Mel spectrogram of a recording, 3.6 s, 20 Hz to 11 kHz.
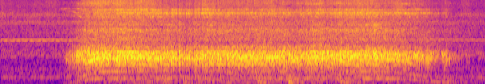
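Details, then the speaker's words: Lesu SK500 LC RC excavator rear track drive motor, after disassembly and reassembly: steady high whine, louder and rougher than normal; the motor shifts 1–2 mm when spinning fast and its housing rubs the cover (worse in reverse), leaving an indentation; motor is fixed, no adjustment, owner plans lubricant. "and as I just looked in here I can see this little indentation here is from where this is actually rubbing up against here so I don't think there's anything I can do about that cuz this motor is fixed there's no adjustments"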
